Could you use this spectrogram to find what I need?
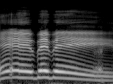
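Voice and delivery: put-on, hyped, over-the-top on-air radio DJ voice. Joining in on how hosts do not talk off air: put-on hyped radio dj voice. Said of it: "we don't do all that".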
